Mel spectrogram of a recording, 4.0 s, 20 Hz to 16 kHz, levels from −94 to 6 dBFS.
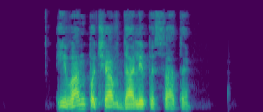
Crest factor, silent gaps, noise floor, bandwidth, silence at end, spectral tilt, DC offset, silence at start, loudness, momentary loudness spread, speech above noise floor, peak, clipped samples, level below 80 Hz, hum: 18 dB; none; under -90 dBFS; 11 kHz; 1.15 s; -5 dB/octave; under 0.1%; 0.85 s; -15 LUFS; 14 LU; over 75 dB; 0 dBFS; under 0.1%; -64 dBFS; none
